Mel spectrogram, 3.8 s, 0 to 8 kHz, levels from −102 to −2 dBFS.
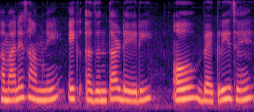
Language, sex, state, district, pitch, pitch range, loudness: Hindi, female, Bihar, East Champaran, 235 Hz, 225-250 Hz, -26 LUFS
